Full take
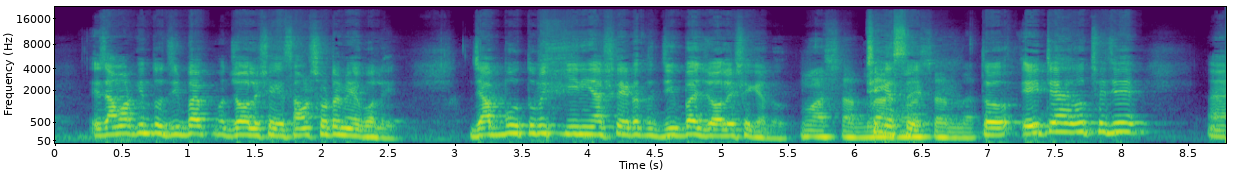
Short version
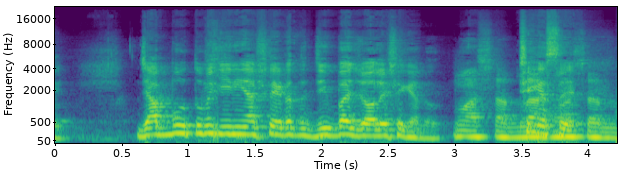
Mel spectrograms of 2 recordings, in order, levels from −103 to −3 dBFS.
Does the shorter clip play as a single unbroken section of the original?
no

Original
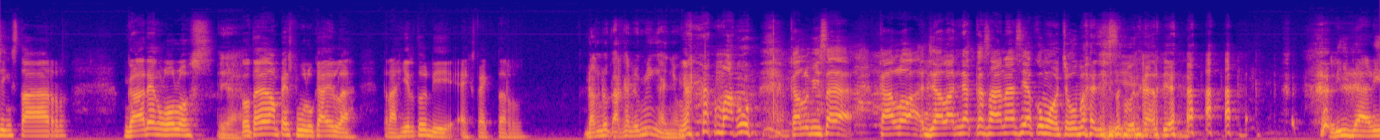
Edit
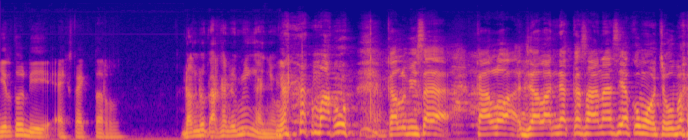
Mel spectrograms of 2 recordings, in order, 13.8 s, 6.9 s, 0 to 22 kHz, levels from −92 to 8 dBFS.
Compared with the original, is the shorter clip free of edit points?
yes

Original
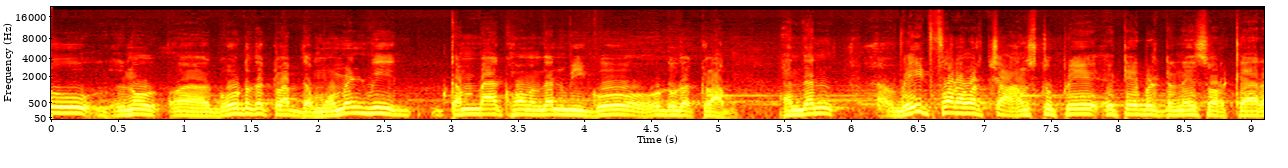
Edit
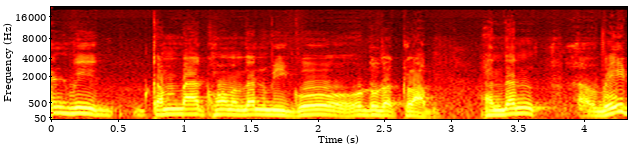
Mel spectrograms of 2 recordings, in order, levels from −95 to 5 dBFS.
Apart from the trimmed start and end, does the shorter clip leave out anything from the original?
no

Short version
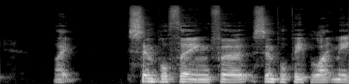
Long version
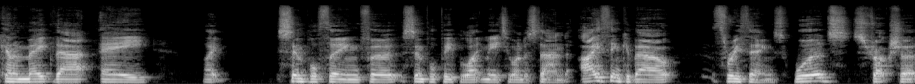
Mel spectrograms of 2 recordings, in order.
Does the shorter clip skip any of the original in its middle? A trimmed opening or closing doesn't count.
no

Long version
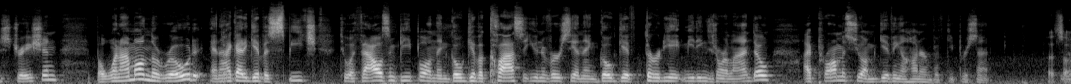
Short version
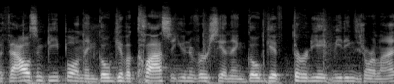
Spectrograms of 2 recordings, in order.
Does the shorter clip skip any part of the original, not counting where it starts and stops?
no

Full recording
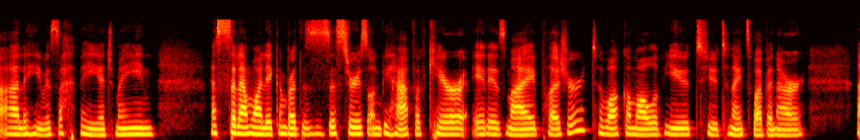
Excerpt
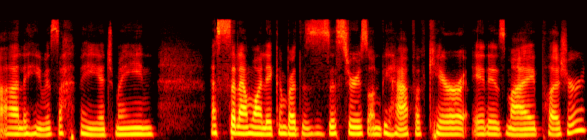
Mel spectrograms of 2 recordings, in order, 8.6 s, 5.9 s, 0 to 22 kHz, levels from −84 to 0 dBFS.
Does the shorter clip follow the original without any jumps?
yes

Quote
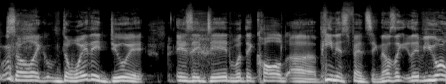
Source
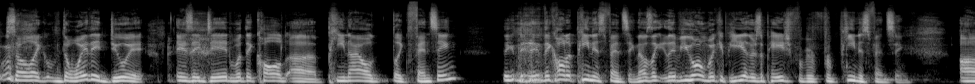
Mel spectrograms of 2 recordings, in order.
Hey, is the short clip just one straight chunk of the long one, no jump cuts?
no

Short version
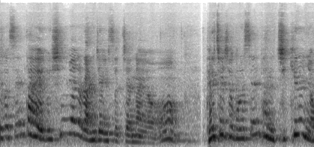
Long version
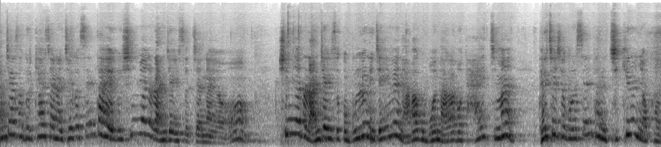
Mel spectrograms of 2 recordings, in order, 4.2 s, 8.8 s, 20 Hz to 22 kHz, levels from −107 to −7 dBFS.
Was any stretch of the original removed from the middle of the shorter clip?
yes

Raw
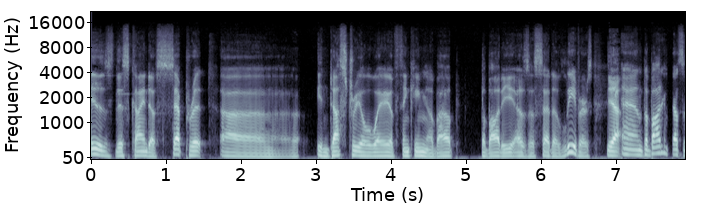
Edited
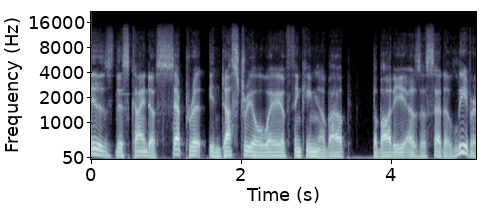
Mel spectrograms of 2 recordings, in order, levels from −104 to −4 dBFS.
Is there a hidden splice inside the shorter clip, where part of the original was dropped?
yes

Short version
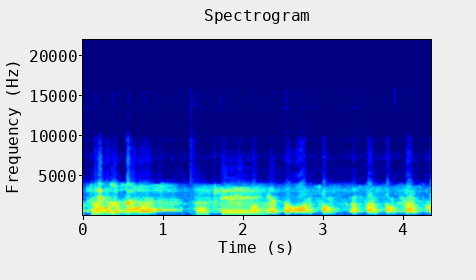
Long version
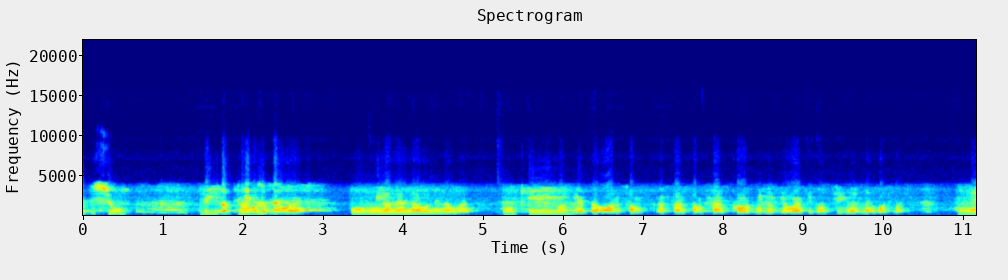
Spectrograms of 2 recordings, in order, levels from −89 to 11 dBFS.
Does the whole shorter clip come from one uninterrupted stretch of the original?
no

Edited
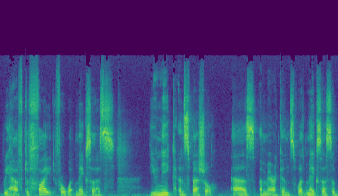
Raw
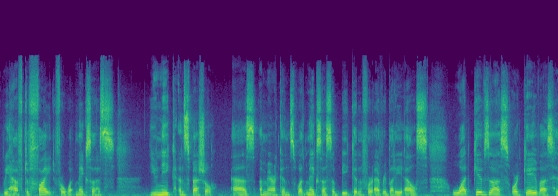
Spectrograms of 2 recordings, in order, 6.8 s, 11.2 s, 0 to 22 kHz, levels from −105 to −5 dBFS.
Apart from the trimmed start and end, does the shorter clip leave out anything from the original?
no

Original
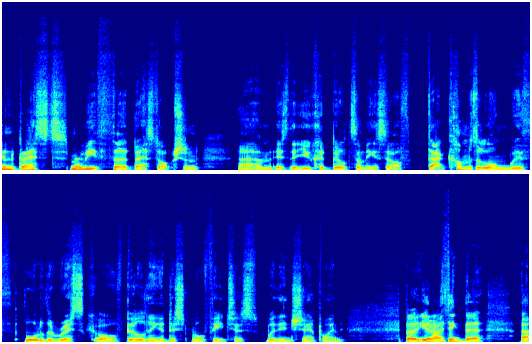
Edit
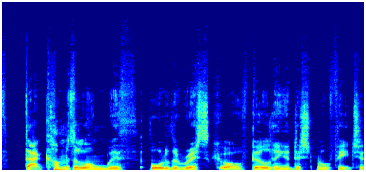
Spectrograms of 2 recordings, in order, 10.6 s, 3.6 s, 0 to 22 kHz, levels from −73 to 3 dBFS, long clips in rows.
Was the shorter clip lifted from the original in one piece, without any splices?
yes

